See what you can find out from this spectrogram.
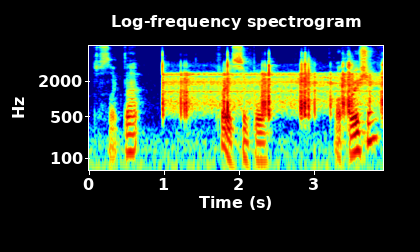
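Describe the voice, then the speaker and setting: Man, casual product reviewer, gravelly, very slow, halting short phrases, step-by-step demo. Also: medium pitch, very animated, heavy background noise. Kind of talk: casual unboxing and hands-on demonstration.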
